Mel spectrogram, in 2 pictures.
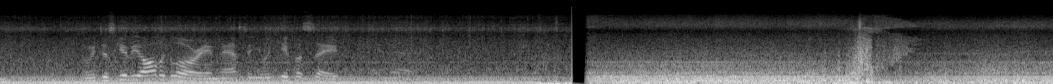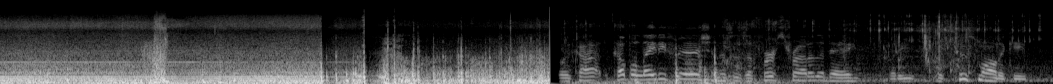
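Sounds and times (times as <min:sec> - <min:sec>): boat motor running: 0:00.0 - 0:21.0
wind buffeting microphone: 0:03.4 - 0:19.2.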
